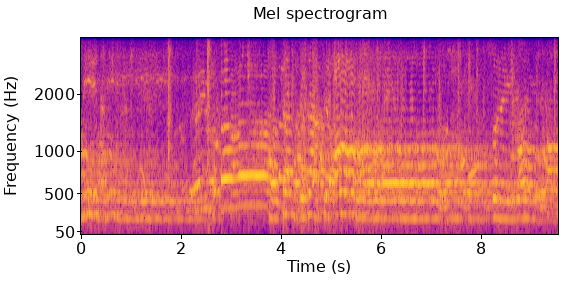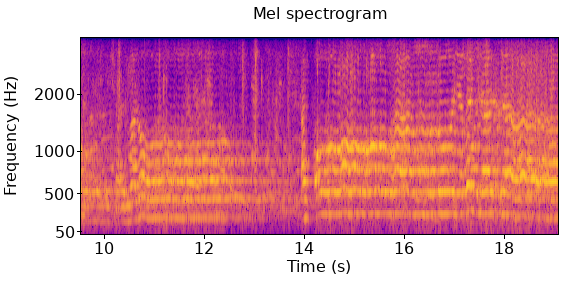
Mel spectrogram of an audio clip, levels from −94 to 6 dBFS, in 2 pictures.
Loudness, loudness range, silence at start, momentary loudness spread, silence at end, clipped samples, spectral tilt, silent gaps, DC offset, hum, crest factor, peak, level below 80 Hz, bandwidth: -10 LUFS; 5 LU; 0 s; 11 LU; 0 s; 0.2%; -8.5 dB/octave; none; under 0.1%; none; 10 dB; 0 dBFS; -50 dBFS; 4 kHz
